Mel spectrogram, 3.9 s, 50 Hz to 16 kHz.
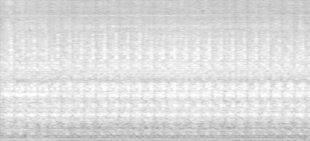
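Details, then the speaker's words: Ford Transit Mk7 diesel van bought as spares or repairs, idling after the oil was topped up: knocking much reduced but a sharp, even tapping three or four times a second persists from the top end, with some black smoke; valvetrain tapping. "She's still tapping a bit, mind, guys, isn't she?"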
